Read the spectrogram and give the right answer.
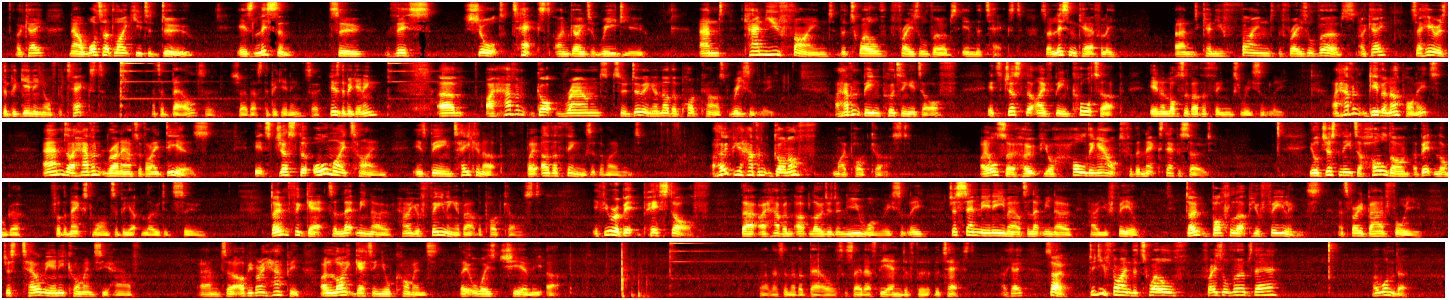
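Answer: get round to, put off, be caught up in, give up on, run out of, take up, go off, hold out for, hold on, be pissed off, bottle up, cheer up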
